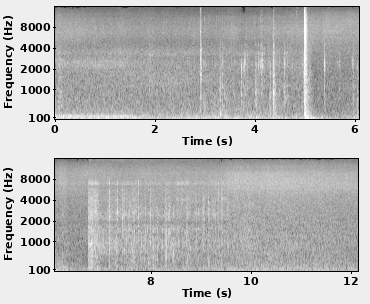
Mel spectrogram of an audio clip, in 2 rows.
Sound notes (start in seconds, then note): 6.7 ocean hisses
